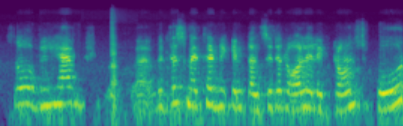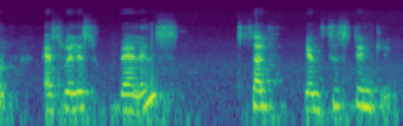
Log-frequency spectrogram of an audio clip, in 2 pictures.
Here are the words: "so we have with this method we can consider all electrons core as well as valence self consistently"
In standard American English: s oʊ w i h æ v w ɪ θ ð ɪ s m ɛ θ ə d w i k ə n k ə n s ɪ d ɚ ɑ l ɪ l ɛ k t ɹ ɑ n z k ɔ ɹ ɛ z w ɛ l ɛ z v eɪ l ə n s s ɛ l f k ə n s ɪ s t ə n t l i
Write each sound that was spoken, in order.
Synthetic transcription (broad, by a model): s oʊ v i h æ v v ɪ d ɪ s m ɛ t ə d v i k ə n k ə n s ɪ d ɚ ɑ l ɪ l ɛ k t ɹ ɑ n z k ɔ ɹ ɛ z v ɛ l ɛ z b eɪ l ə n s s ɛ l f k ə n s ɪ s t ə n t l i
